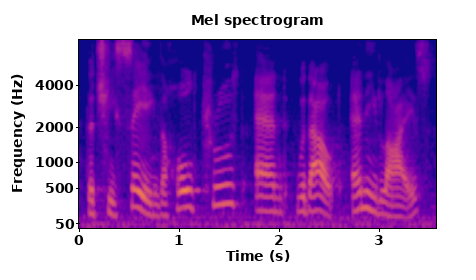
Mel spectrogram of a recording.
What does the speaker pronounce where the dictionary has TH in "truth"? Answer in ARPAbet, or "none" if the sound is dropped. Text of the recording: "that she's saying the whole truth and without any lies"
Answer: TH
